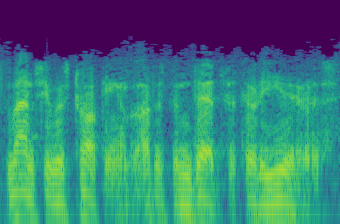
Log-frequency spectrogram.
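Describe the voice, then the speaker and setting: Deep, brooding obsessed radio-drama sleuth. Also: male voice, fast talker, creaky, slightly rough, full character voice. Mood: brooding, determined. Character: Brian, brooding obsessed man pursuing a dark mystery. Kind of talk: old-time radio drama acting. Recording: muffled vintage radio recording.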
